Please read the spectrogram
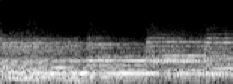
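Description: Loud recorded dance music playing steadily, with sustained bell-like tones in the mix.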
